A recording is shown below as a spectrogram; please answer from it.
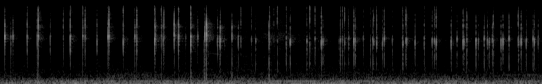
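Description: Long nails tap and scratch on worn tortoiseshell plastic eyeglass frames with lenses, making a rapid, irregular stream of sharp, bright plastic clicks centered around 3.8 kHz. Each tick stops almost instantly, with light scratchy texture between taps over a faint, steady low hum.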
